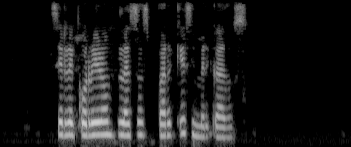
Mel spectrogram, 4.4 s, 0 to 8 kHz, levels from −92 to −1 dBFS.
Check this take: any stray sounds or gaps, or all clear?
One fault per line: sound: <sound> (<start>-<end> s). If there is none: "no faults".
no faults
